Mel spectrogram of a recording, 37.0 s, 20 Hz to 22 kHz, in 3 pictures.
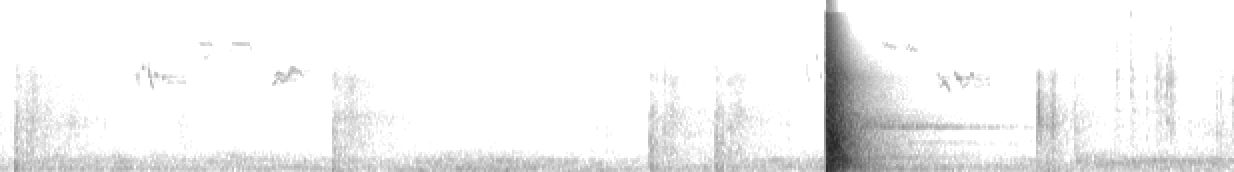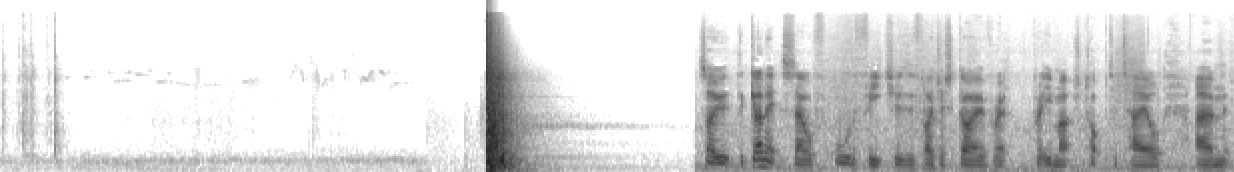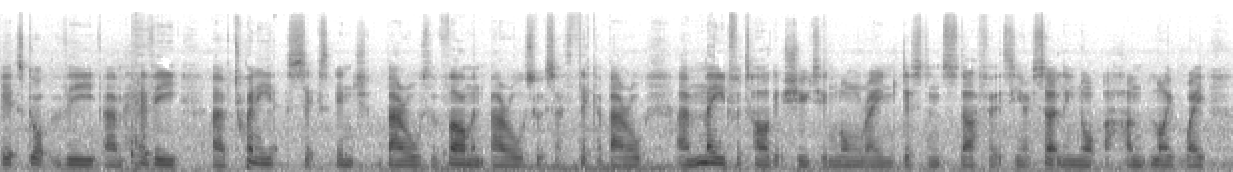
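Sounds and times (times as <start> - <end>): loud rifle shots: 8.2 - 8.8, 17.2 - 17.8.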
